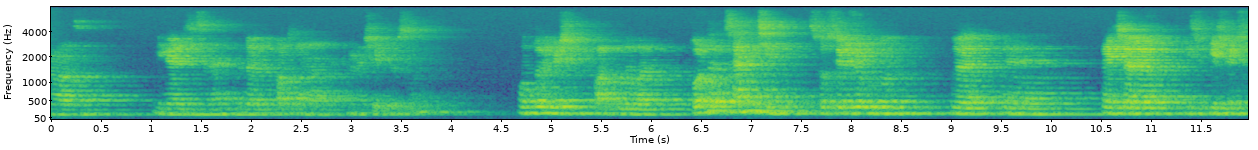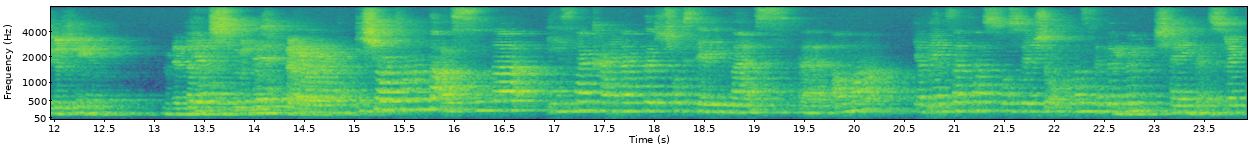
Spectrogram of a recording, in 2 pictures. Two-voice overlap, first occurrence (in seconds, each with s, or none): 13.3 s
